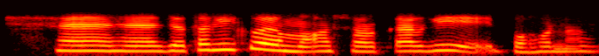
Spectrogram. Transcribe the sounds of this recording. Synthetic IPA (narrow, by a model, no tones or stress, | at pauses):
hɛ̃ɦɛ̃d͡ʒɔt̪ɔɡikɔemɔasɔɾkaɾɡipɔɦɔna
